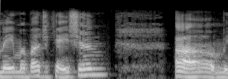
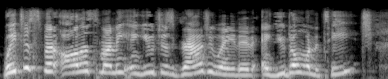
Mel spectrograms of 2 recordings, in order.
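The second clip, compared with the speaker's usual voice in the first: high outraged parent near tears; shocked mom; 9 semitones higher than usual. Retold or imitated. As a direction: play the stunned mother who paid for everything. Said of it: "she was shocked".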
